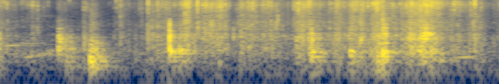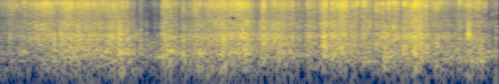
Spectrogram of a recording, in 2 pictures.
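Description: Plastic courier mailer bag crinkling and crackling as it is handled and opened by hand, in irregular rustles with sharp little crackles throughout.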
